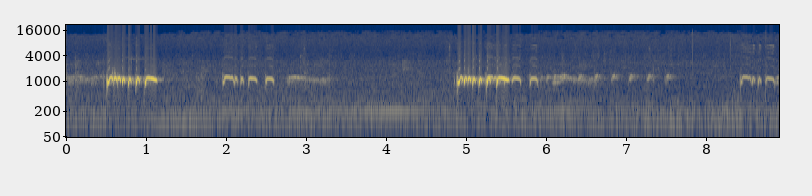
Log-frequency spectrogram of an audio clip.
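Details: A local zebra dove sings soft, rapid cooing trills of bubbling notes around one pitch, in bursts repeated every few seconds over a low background hum; used as a lure to stimulate silent doves to sing.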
